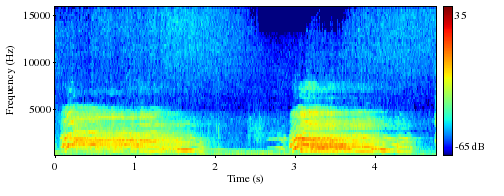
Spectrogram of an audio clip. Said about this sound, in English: Oh, I know I heard her scream. I know it. Oh, darn. Darn, darn. You are there. You are there. Hey, screaming woman.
